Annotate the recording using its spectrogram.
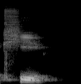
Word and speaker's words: queue: That's spelled Q-U-E-U-E. I know it's sort of, when you imagine that, how you go, how does that make Q? How does that spell Q?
